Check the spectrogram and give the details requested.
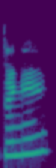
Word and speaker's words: dinghy: Isn't it spelt weirdly as well, dingy? Yeah, it probably has like isn't a there an silent H?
